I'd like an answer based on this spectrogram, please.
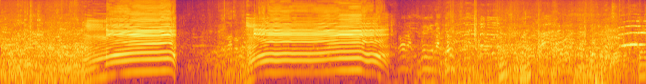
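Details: At Plaosan cattle market in Magetan, Indonesia, six-month-old Pegon calves give two long bellowing moos, each around two seconds, rising then falling in pitch, separated by a pause, amid people talking and market noise.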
